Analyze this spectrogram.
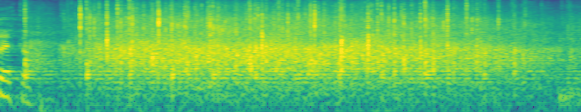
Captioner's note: applause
